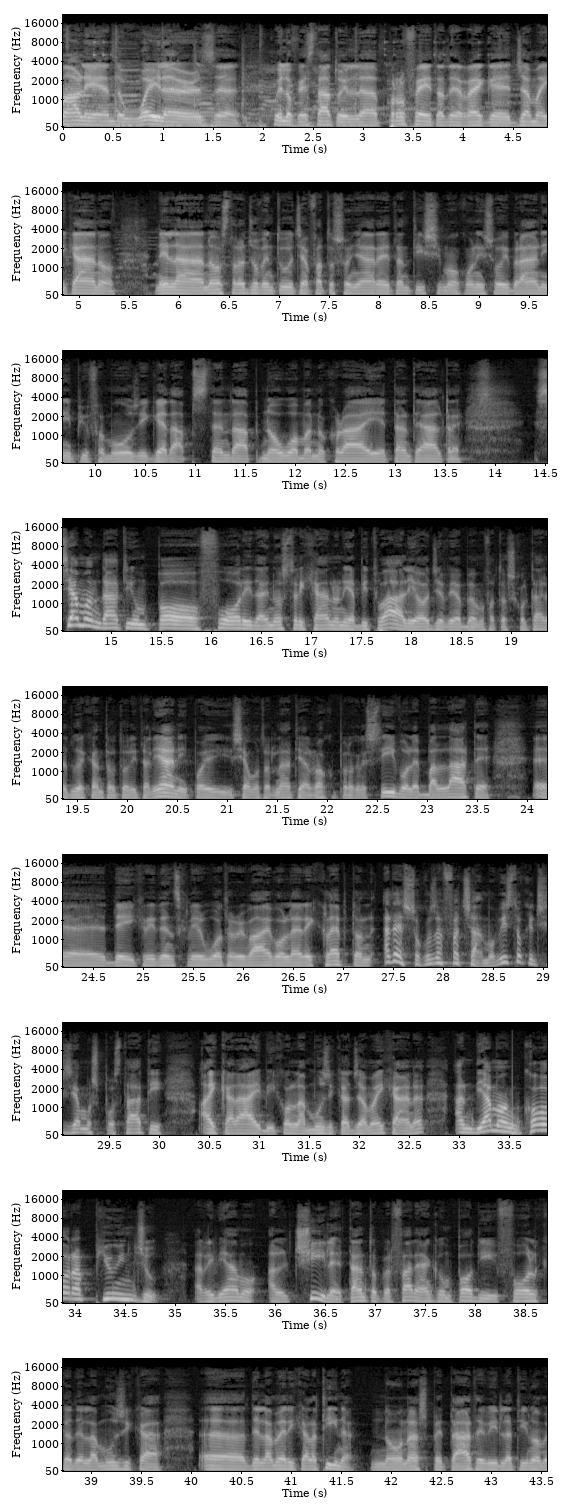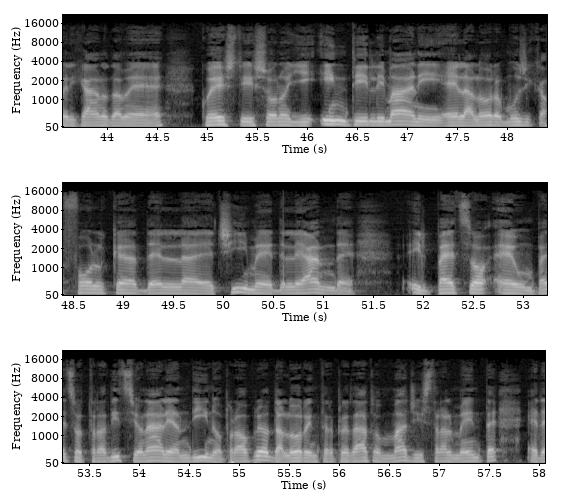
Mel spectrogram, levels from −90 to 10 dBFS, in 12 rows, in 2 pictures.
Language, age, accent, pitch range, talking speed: Italian, 40-59, native, 100-115 Hz, 145 wpm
